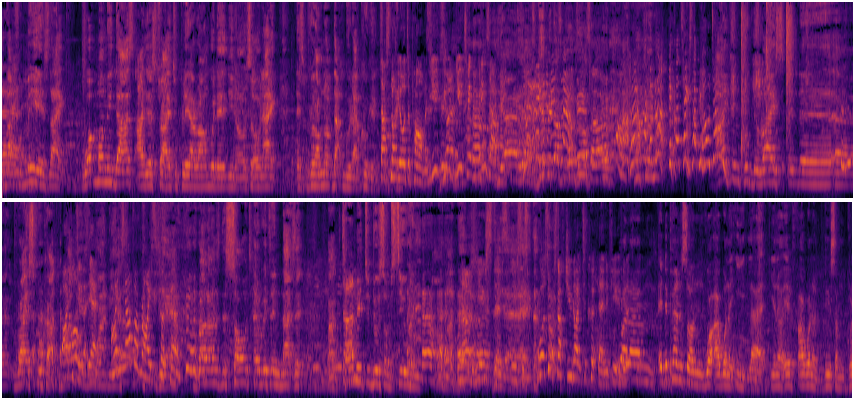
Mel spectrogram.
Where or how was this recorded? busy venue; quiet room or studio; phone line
busy venue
